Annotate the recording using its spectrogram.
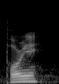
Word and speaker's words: Poirier: Poirier.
